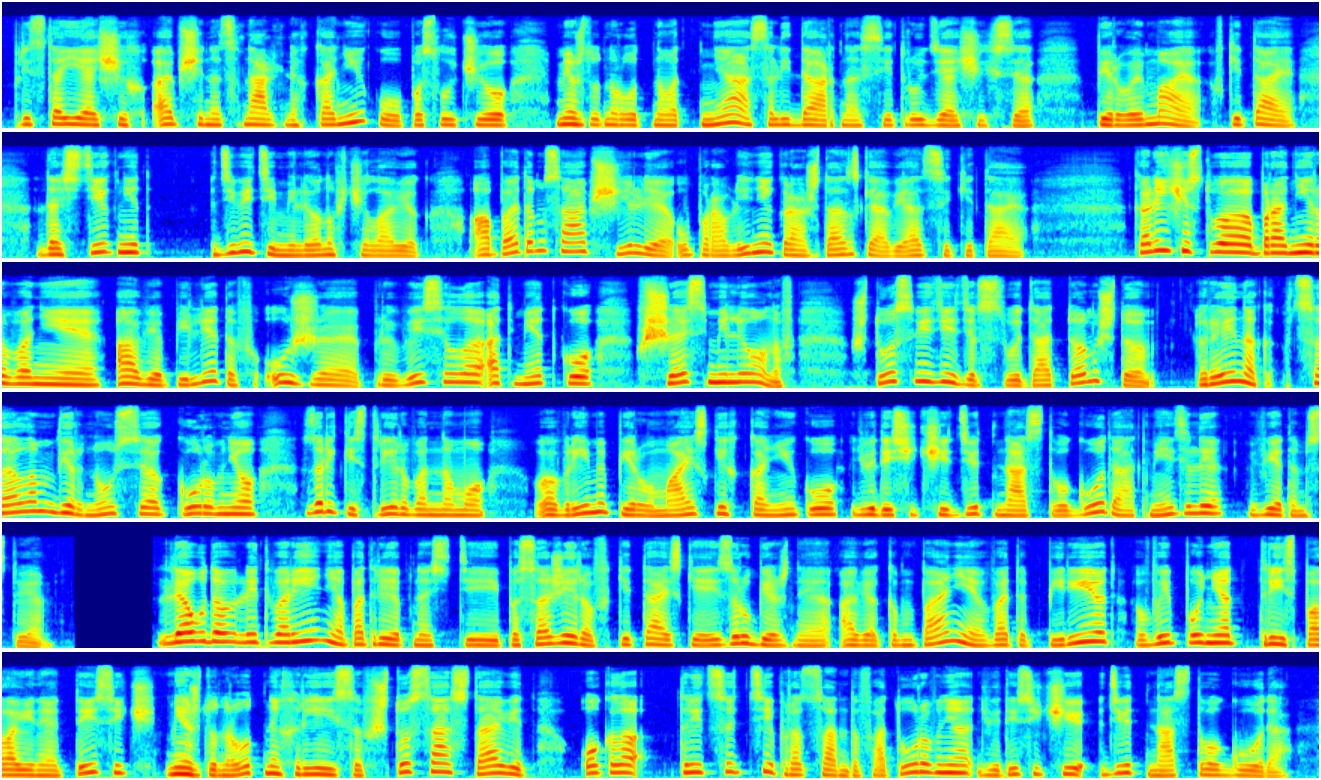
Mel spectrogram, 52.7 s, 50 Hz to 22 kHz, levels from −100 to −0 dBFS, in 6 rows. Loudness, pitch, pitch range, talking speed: -21 LUFS, 185 Hz, 165-230 Hz, 90 wpm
